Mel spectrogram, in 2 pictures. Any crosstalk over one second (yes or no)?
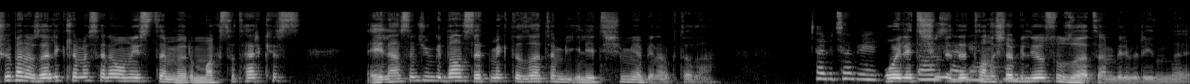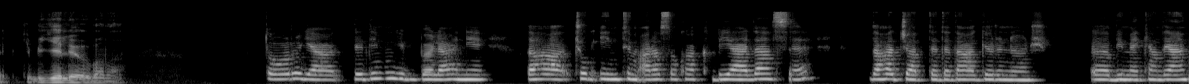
yes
